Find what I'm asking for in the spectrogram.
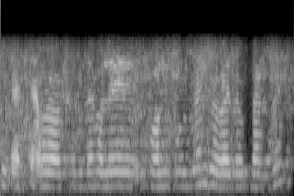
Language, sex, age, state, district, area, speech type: Bengali, female, 45-60, West Bengal, Purba Bardhaman, rural, conversation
